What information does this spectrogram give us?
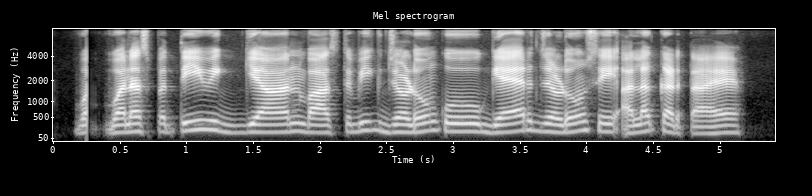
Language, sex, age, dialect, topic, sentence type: Hindi, male, 18-24, Garhwali, agriculture, statement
